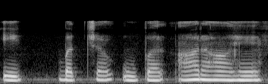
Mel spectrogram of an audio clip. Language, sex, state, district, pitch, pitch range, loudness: Hindi, female, Madhya Pradesh, Bhopal, 200 Hz, 190-205 Hz, -13 LUFS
